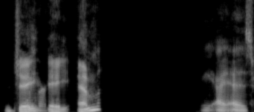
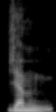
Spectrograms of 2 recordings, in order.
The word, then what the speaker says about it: jamais: I know it's Jamais, but I don't know how to pronounce it. Okay. Jam. AIS, right? Okay. Never. Jamais.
